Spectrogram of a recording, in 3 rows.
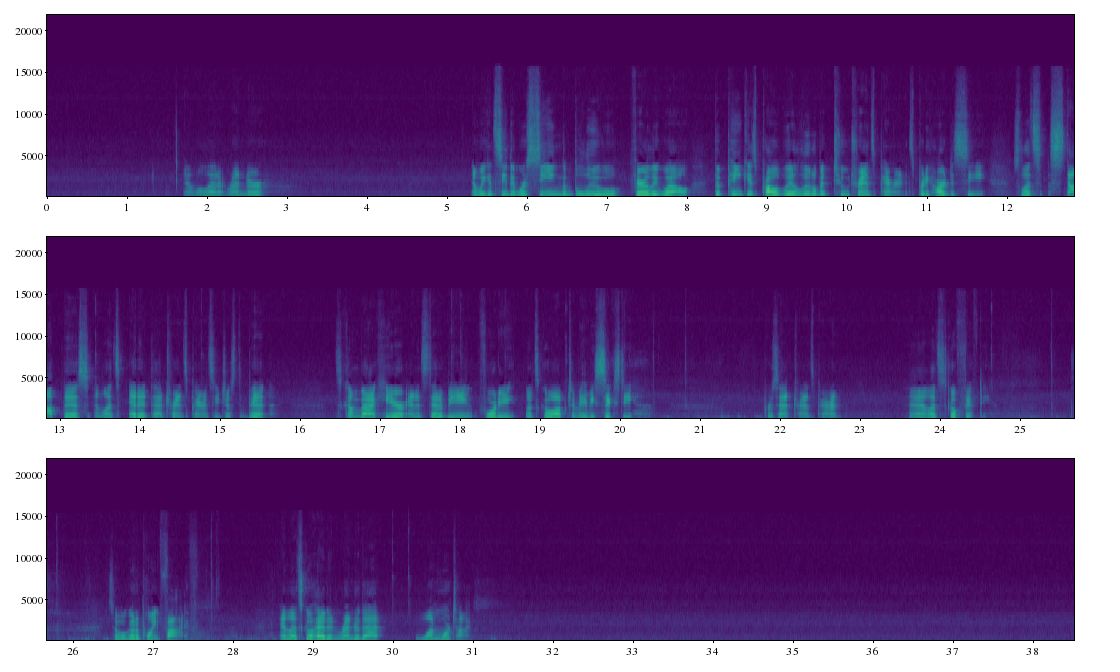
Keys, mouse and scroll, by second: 13.7 click, 15.1 click, 18.4 click, 19.6 click, 20.5-20.9 typing, 25.2 click, 25.5 ., 27.8 Tab, 30.5 click.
